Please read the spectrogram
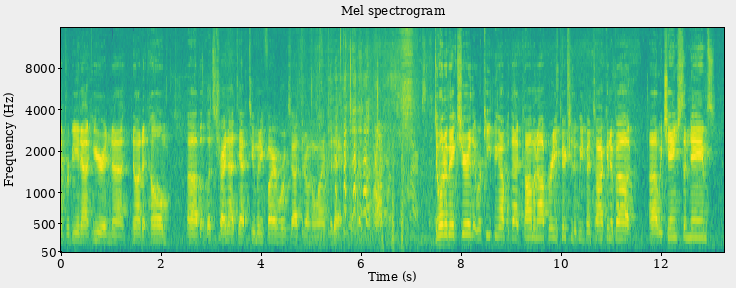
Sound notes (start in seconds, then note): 5.3 laughter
